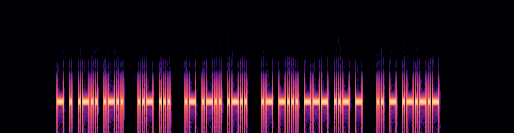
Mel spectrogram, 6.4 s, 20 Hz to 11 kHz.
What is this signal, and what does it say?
Morse code, heard as a keyed tone, about 44 wpm, 700 Hz. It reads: TELL US ALL ABOUT IT.
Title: Sentences from Top 200 Words 45wpm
